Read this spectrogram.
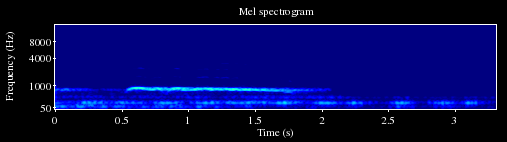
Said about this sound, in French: Il commence à paniquer. un hibou, un hibou, il faut se cacher, il faut se cacher.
